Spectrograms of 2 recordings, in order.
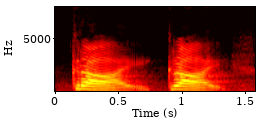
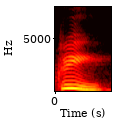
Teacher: So there is no consonant coming in between two vowels. The two vowels are coming in continuation, and the shift takes place from one vowel to the other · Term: diphthong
